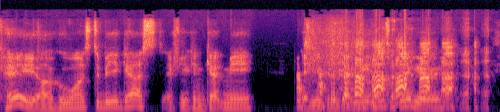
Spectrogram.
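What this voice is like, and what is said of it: Imitates another person's voice. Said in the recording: “that was a good impersonation of me... That was very spot on.”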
